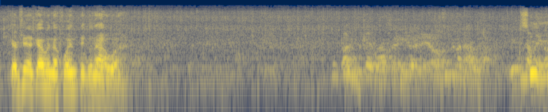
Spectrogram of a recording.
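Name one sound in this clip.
Water pours from a spout and splashes steadily into a stone trough.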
